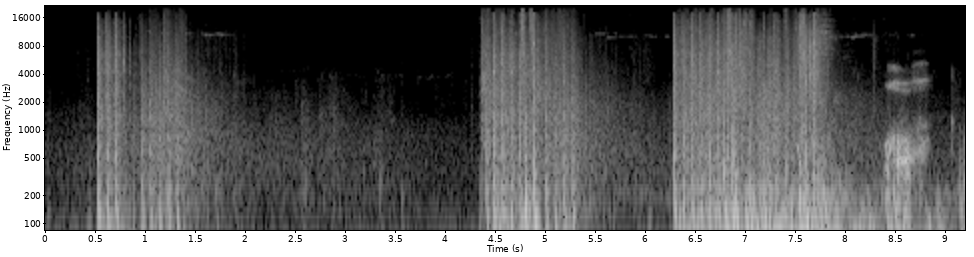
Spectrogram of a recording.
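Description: Automatic weapons fire in Black Ops 6 comes in three loud, sustained bursts separated by quieter gaps, with faint game sounds between them.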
